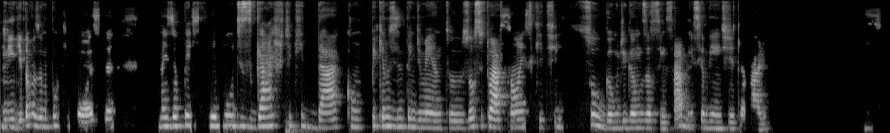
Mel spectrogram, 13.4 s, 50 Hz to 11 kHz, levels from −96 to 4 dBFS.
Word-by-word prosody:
ninguém 195 Hz, -2 st, 0 dB
tá 235 Hz, -, +3 dB
fazendo 220 Hz, -4 st, -1 dB
porque 225 Hz, 0 st, -7 dB
gosta, 175 Hz, +4 st, +3 dB, 0.8 s
mas 220 Hz, +1 st, 0 dB
eu 225 Hz, -, +5 dB
percebo 235 Hz, -1 st, +2 dB, 0.2 s
o -, -, -1 dB
desgaste 225 Hz, +2 st, +4 dB
que 230 Hz, 0 st, -8 dB
dá 190 Hz, 0 st, 0 dB
com 200 Hz, -1 st, -8 dB
pequenos 225 Hz, 0 st, 0 dB
desentendimentos 185 Hz, -4 st, -3 dB
ou 205 Hz, -, 0 dB
situações 195 Hz, -3 st, +3 dB
que 190 Hz, -, -13 dB
te 195 Hz, +2 st, -9 dB, 0.2 s
sugam, 190 Hz, -9 st, -2 dB
digamos 180 Hz, 0 st, -1 dB
assim, 175 Hz, -2 st, -1 dB
sabe, 160 Hz, +8 st, 0 dB
nesse 180 Hz, -, -1 dB
ambiente 170 Hz, -1 st, -4 dB
de 160 Hz, 0 st, -7 dB
trabalho. 150 Hz, -1 st, -6 dB, 1.4 s
Isso. 165 Hz, +1 st, -19 dB
195 Hz, 125 wpm, -30 LUFS, 175-220 Hz, 1.4 s, eu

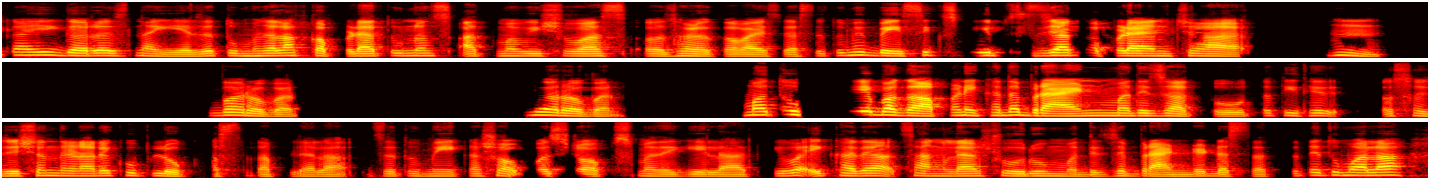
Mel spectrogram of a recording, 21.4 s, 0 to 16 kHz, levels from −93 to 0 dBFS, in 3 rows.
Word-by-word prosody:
काही 200 Hz, -1 st, -1 dB
गरज 165 Hz, -2 st, +2 dB
नाही 140 Hz, -6 st, -3 dB
आहे. 125 Hz, -, -1 dB
जर 150 Hz, -, 0 dB
तुम्हाला 160 Hz, +2 st, +2 dB
कपड्यातूनच 160 Hz, +2 st, 0 dB
आत्मविश्वास 145 Hz, -1 st, -2 dB
अ, 140 Hz, -, -2 dB
झळकवायचा 135 Hz, -3 st, -1 dB
असेल. 135 Hz, +5 st, -10 dB
तुम्ही 190 Hz, +3 st, -2 dB
बेसिक 155 Hz, +5 st, 0 dB
टिप्स 180 Hz, 0 st, -4 dB
ज्या 180 Hz, +1 st, +9 dB
कपड्यांच्या 155 Hz, -3 st, +5 dB, 0.5 s
हं. 170 Hz, -11 st, -4 dB, 1.3 s
बरोबर. 155 Hz, -9 st, 0 dB, 1.2 s
बरोबर. 155 Hz, -10 st, +1 dB, 0.7 s
मग 215 Hz, -, +5 dB
तुम्ही 235 Hz, -1 st, -3 dB
ते -, -, +10 dB
बघा, 185 Hz, -6 st, +8 dB
आपण 150 Hz, +5 st, +4 dB
एखाद्या 185 Hz, +3 st, +1 dB
ब्रँडमध्ये 165 Hz, 0 st, +5 dB
जातो. 135 Hz, -5 st, -2 dB
तर -, -, -8 dB
तिथे 170 Hz, -1 st, -5 dB, 0.2 s
अ, -, -, -9 dB
सजेशन 145 Hz, +3 st, -2 dB
देणारे 160 Hz, 0 st, +1 dB
खूप 165 Hz, -2 st, -9 dB
लोक 135 Hz, -5 st, -1 dB
असतात 135 Hz, -2 st, -12 dB
आपल्याला. 115 Hz, 0 st, -7 dB, 0.2 s
जर 140 Hz, -, -7 dB
तुम्ही 140 Hz, -1 st, -4 dB
एका 140 Hz, +1 st, -6 dB
Shoppers 140 Hz, 0 st, -3 dB
Stopsमध्ये 135 Hz, 0 st, -4 dB
गेलात 125 Hz, -3 st, -3 dB
किंवा 160 Hz, +5 st, -2 dB
एखाद्या 160 Hz, -1 st, 0 dB
चांगल्या 150 Hz, -1 st, +1 dB
शोरूममध्ये 145 Hz, -4 st, -4 dB
जे 140 Hz, -, -5 dB
ब्रँडेड 130 Hz, +1 st, +2 dB
असतात. 120 Hz, -2 st, -9 dB
तर 150 Hz, -, -14 dB
ते 185 Hz, -, -2 dB
तुम्हाला 190 Hz, 0 st, +4 dB
150 Hz, 145 wpm, -25 LUFS, 140-170 Hz, 1.3 s, ते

